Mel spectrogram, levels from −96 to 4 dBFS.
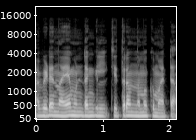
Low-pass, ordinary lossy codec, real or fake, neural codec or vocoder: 14.4 kHz; none; fake; vocoder, 44.1 kHz, 128 mel bands every 512 samples, BigVGAN v2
